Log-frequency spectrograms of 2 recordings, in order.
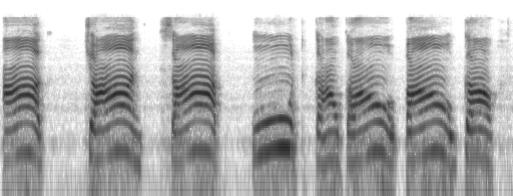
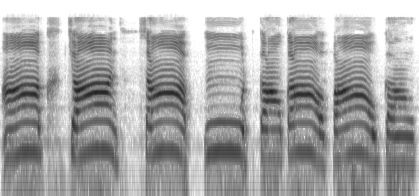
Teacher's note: तो अनुनासिक में मुंह ओपन होता है आपका, और गले से आवाज आएगी और नाक से आवाज आएगी। हवा मुंह और नाक से दोनों से निकलेगी।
